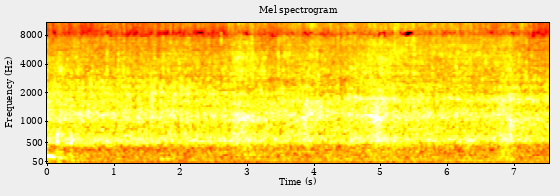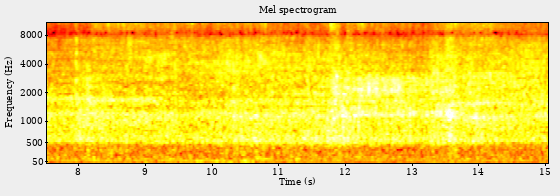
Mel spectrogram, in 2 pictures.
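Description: Chicken pieces in a soy and oyster-sauce marinade sizzling steadily in an enamelled cast-iron pot, stirred now and then with a silicone spatula.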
